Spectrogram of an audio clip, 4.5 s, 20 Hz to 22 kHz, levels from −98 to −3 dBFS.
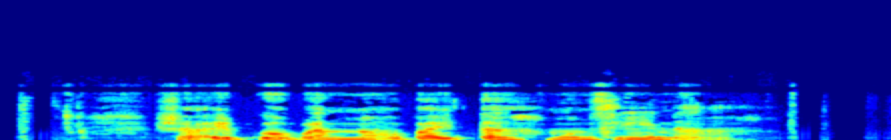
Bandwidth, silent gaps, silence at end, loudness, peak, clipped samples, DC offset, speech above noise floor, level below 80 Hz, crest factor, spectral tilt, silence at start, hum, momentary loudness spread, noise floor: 9.4 kHz; none; 0.8 s; -23 LUFS; -8 dBFS; under 0.1%; under 0.1%; 24 dB; -72 dBFS; 18 dB; -6 dB/octave; 0.1 s; none; 20 LU; -47 dBFS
